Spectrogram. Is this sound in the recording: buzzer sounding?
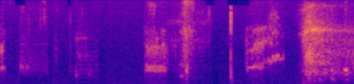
no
